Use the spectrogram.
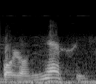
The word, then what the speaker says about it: Bolognesi: Francisco en el apellido la fonética es bolognesi pero escribe jn porque ese es italiano es ito ex es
